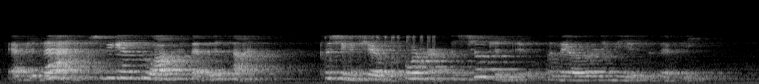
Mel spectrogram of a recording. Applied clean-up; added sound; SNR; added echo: none; Tools; 19 dB; reverberation time 1.1 s.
